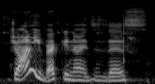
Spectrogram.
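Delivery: ordinary delivery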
